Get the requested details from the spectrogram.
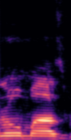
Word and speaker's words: Omos: New Day, Kingston and Woods defended against AJ Styles and Omos, if I'm saying that right? – Omos.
